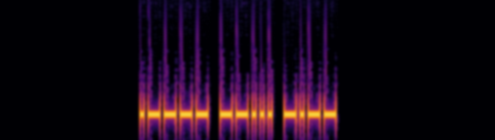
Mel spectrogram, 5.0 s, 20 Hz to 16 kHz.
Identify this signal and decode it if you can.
Morse code, heard as a keyed tone, about 30 wpm, 700 Hz. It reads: 17Y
